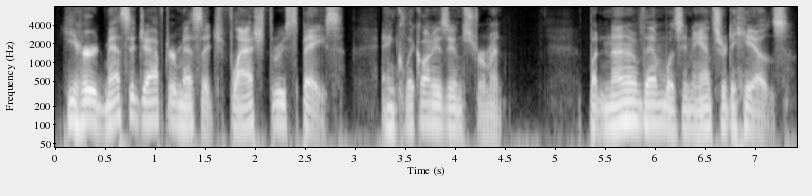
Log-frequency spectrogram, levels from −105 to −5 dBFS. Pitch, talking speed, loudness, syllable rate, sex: 100 Hz, 180 wpm, -19 LUFS, 5.1 syllables/s, male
